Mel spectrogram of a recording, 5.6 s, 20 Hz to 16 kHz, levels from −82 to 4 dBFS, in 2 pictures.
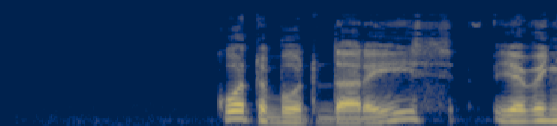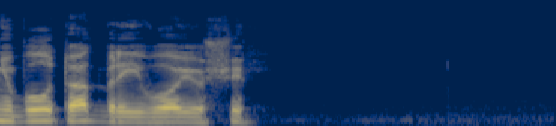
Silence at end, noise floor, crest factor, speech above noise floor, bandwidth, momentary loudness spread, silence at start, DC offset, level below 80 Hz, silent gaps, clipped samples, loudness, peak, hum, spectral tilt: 1.55 s; -77 dBFS; 20 dB; 54 dB; 10.5 kHz; 12 LU; 1.1 s; under 0.1%; -64 dBFS; none; under 0.1%; -24 LUFS; -6 dBFS; none; -6.5 dB/octave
